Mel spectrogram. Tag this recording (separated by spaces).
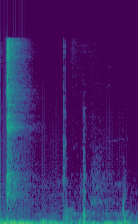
click ambient swith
